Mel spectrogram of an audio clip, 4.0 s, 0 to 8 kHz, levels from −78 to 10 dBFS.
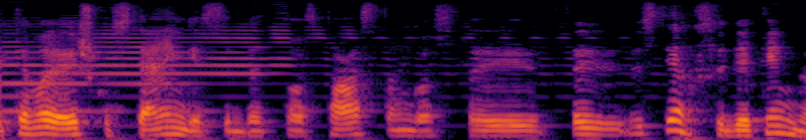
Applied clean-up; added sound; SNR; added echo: classical method log-MMSE.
